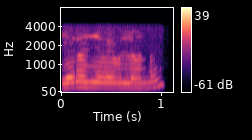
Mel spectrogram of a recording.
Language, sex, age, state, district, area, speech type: Telugu, male, 18-30, Andhra Pradesh, Palnadu, rural, conversation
